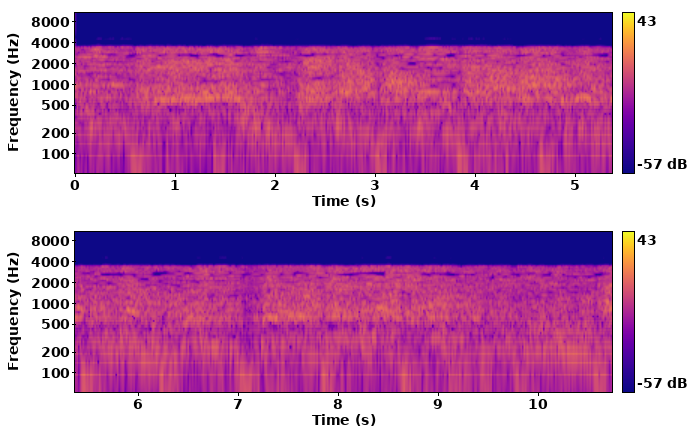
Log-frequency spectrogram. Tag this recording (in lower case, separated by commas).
music of latin america, music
